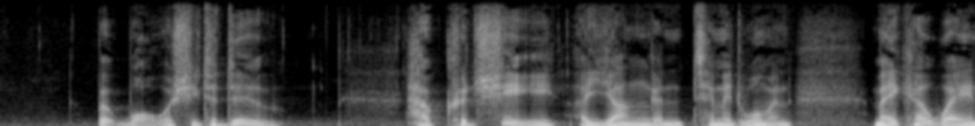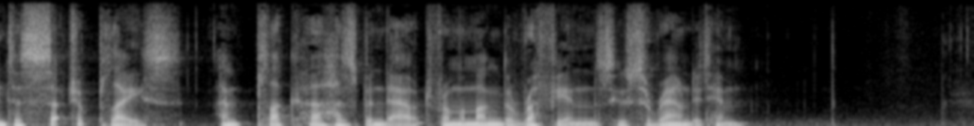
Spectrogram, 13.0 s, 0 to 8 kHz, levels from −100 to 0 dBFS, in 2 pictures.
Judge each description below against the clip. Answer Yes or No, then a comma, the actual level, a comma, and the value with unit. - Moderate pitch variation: No, wide, 5.9 semitones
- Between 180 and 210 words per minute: No, average, 150 wpm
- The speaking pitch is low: Yes, low, 110 Hz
